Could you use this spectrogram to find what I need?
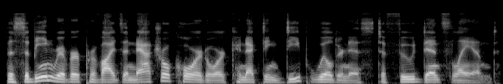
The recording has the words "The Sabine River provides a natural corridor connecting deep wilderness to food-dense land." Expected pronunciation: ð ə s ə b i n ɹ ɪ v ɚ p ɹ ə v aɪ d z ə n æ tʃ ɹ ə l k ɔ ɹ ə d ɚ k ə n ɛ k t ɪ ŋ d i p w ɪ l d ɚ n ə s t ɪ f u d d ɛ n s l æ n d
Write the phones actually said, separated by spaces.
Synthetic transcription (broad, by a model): ð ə s ə b i n ɹ ɪ v ɚ p ɹ ə v aɪ d z ə n æ tʃ ɹ l k ɔ ɹ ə d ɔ k ə n ɛ k t ɪ ŋ d i p w ɪ l d ɚ n ə s t ɪ f u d d ɛ n s l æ n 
